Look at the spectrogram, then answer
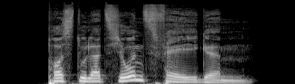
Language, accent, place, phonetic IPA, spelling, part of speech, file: German, Germany, Berlin, [pɔstulaˈt͡si̯oːnsˌfɛːɪɡəm], postulationsfähigem, adjective, De-postulationsfähigem.ogg
- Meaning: strong dative masculine/neuter singular of postulationsfähig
